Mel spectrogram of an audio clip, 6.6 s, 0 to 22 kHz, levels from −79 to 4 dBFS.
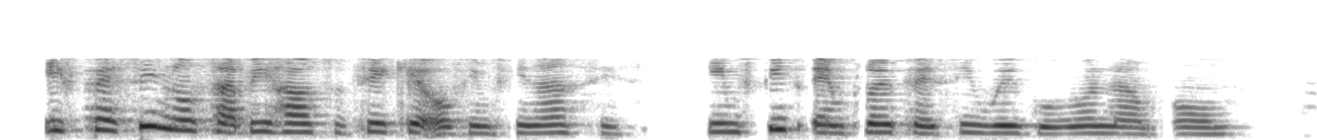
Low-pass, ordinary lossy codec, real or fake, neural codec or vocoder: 7.2 kHz; AAC, 16 kbps; real; none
